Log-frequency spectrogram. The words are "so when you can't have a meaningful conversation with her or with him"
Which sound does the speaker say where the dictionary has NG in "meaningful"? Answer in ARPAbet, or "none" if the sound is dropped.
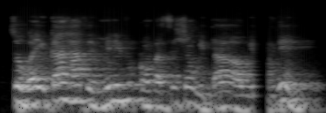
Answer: none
